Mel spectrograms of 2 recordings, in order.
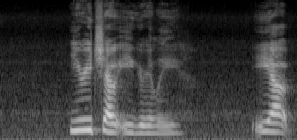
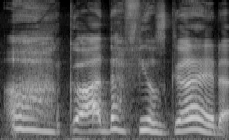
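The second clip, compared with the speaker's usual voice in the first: moaning; 3 semitones higher, 5 dB louder, much slower than usual. Acted. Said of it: "making me moan loudly".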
